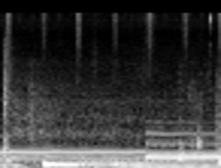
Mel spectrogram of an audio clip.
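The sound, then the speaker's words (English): A sip of water, with wet swallowing and a faint resonant gurgle over about a second and a half. Nobody speaks. “Anyways, let me take a sip here.”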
